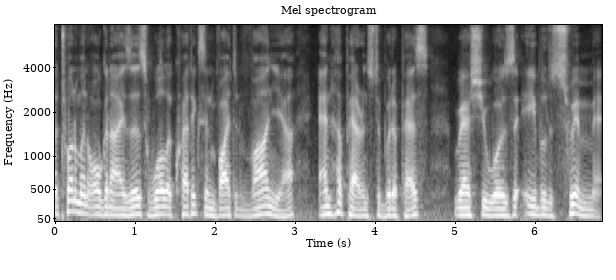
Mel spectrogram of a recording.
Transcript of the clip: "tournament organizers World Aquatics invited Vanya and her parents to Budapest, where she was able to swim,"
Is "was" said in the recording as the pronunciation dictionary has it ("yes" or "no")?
yes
